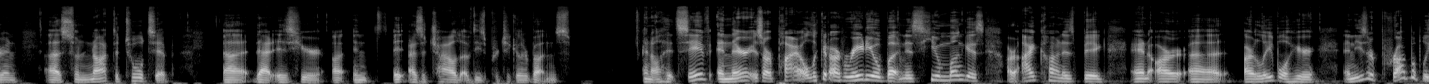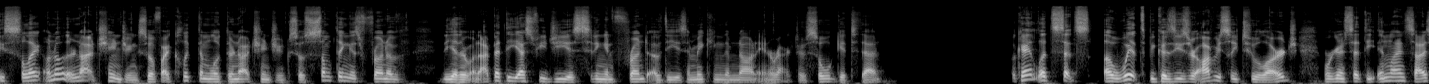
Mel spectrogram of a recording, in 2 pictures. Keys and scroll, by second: 4.6 super+s, 26.9 super+/.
